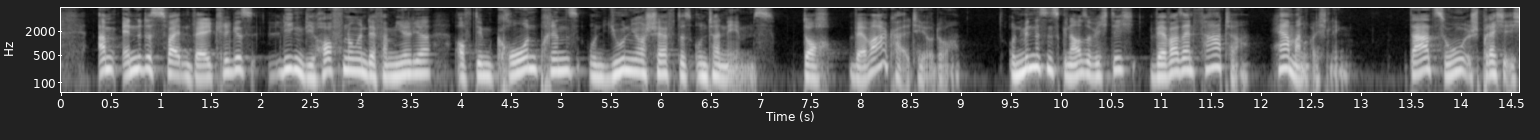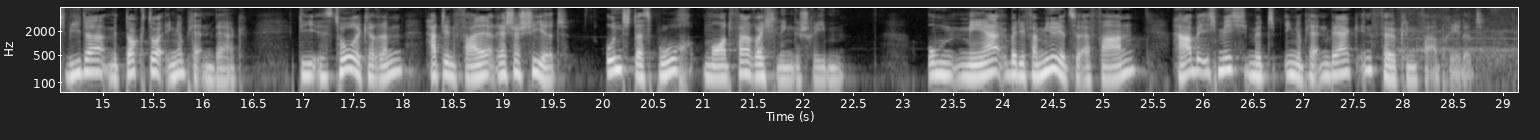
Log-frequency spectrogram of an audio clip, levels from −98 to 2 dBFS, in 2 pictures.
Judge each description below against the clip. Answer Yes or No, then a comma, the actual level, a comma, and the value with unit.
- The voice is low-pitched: No, medium, 160 Hz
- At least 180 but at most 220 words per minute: No, average, 140 wpm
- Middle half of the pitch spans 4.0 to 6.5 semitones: Yes, wide, 5.4 semitones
